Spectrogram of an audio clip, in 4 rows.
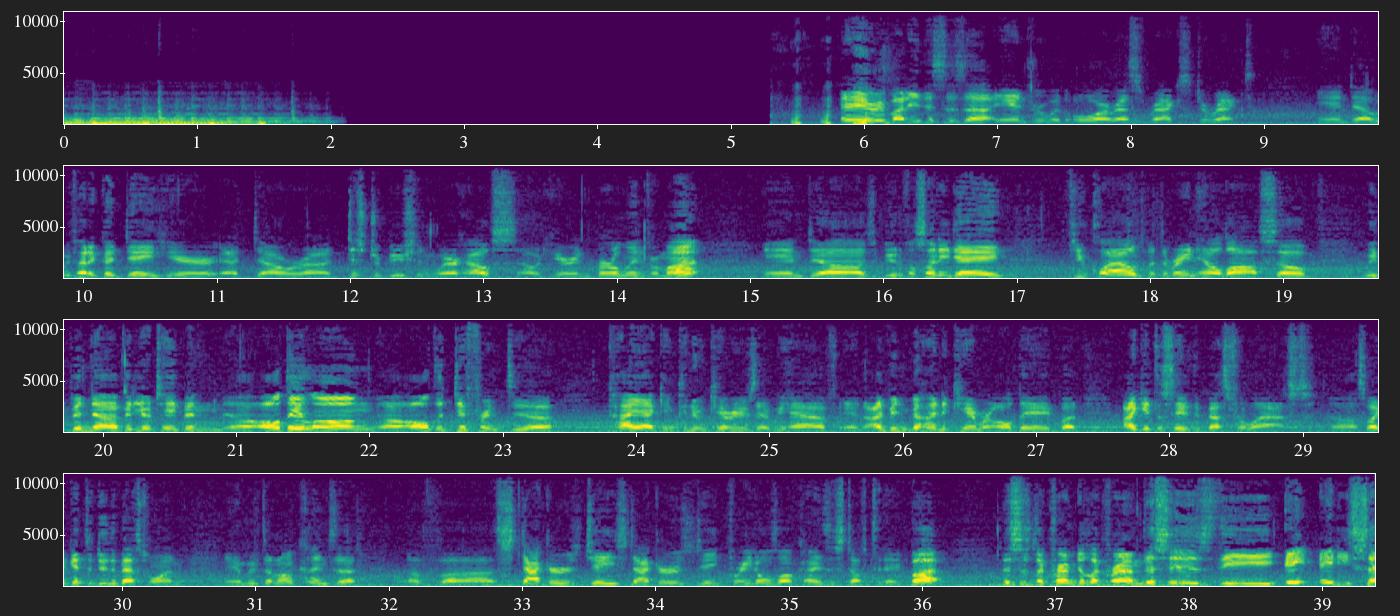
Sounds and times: Speech: 5.8s - 39.4s.

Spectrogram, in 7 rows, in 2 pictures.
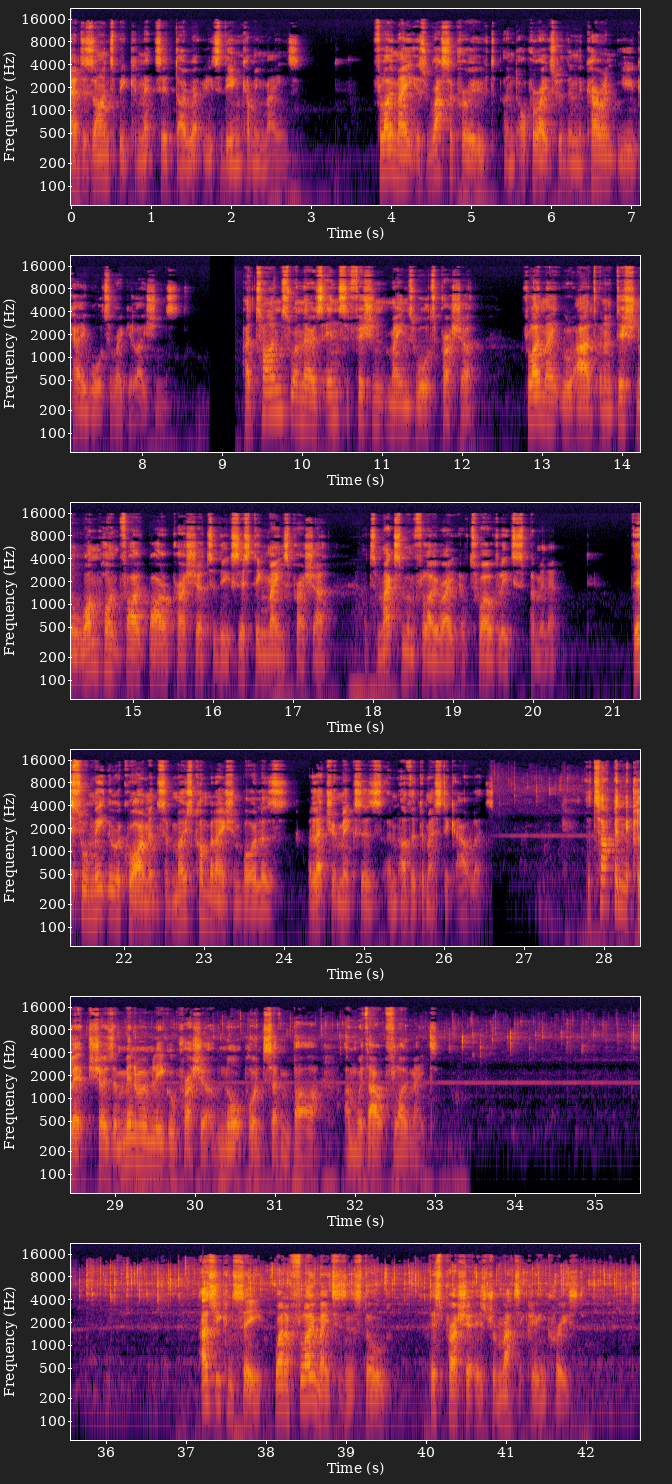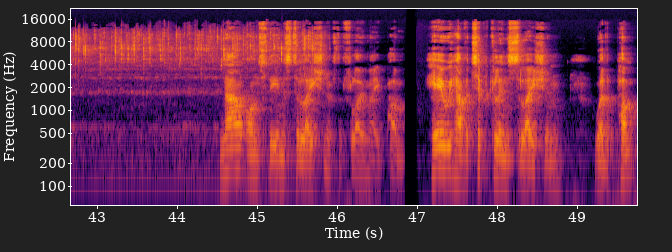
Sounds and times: Speech: 0.0s - 2.9s, 3.8s - 8.5s, 9.3s - 12.2s, 12.8s - 20.4s, 21.2s - 26.6s, 27.8s - 33.1s, 37.2s - 42.0s, 44.6s - 49.7s.

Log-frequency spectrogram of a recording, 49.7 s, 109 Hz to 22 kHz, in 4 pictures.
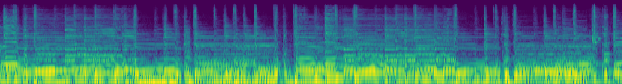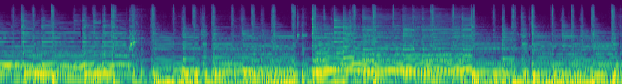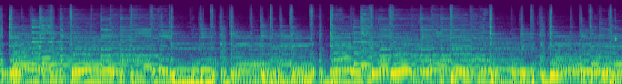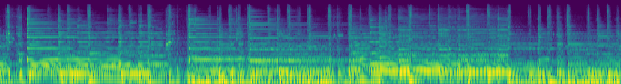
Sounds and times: Music: 0.0s - 49.7s.

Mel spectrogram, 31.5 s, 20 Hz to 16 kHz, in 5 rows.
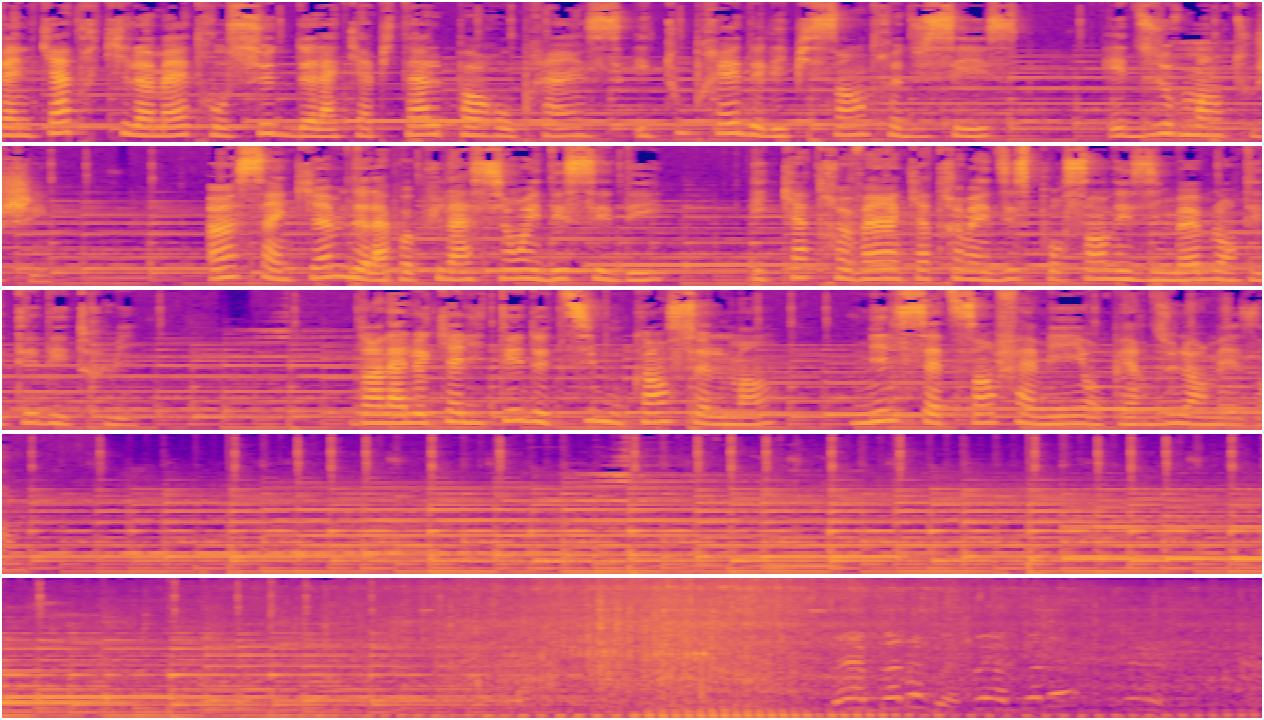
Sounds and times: Speech: 0.0s - 5.0s, 5.6s - 6.6s, 7.4s - 13.3s, 14.4s - 19.0s, 29.4s - 31.0s
Music: 0.0s - 28.3s.

